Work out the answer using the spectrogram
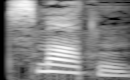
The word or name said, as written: smarten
